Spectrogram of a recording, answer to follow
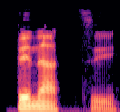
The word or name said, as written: Penazzi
